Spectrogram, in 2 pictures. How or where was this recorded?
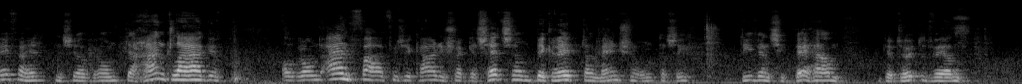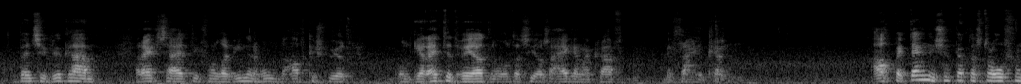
large echoing room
